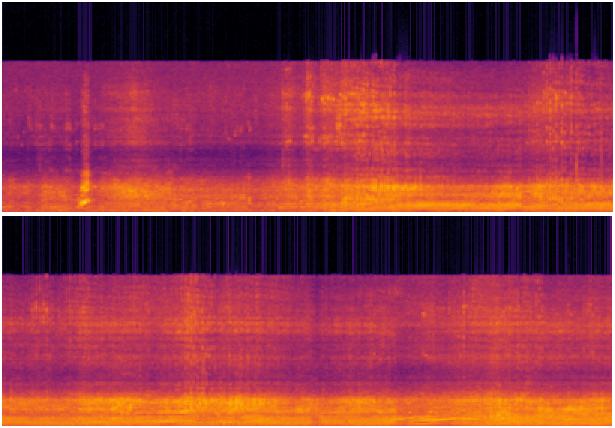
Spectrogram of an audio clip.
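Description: Engines of several racing ride-on lawnmowers revving as the pack passes, getting louder about four seconds in, with many overlapping pitches rising and falling as they accelerate and lift off through the bend. A sharp, brief sound stands out near one second in.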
